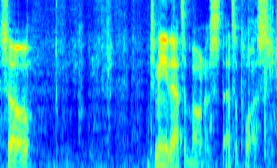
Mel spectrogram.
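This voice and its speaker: A man talks while noticeable background noise fills the clip. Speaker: hunting channel host reviewing gear. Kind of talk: product review and unboxing. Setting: basement man cave, indoors.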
